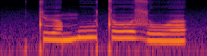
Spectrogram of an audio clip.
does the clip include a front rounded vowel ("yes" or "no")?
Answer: yes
